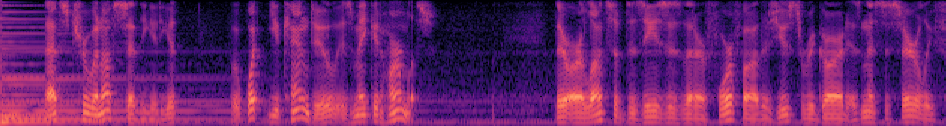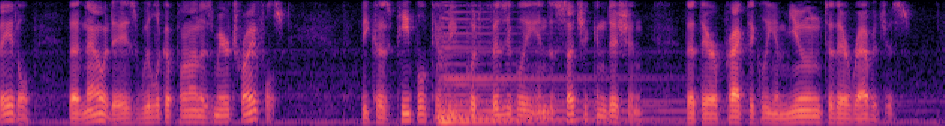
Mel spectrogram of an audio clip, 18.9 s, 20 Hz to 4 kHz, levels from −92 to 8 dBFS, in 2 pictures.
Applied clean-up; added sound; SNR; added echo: none; Strum; 12 dB; none.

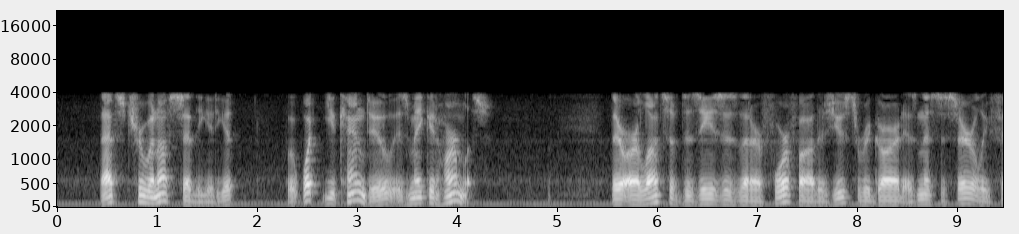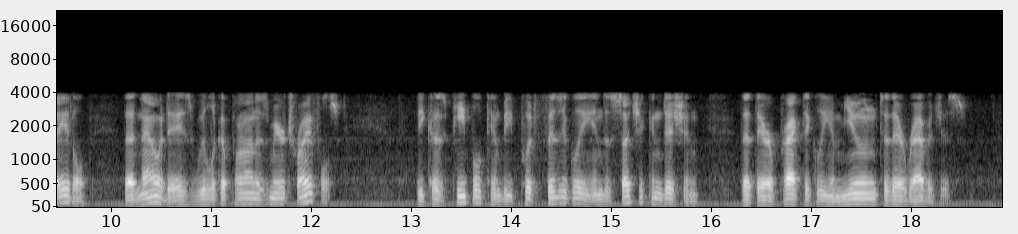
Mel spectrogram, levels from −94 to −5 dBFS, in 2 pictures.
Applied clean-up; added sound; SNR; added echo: none; none; none; none.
